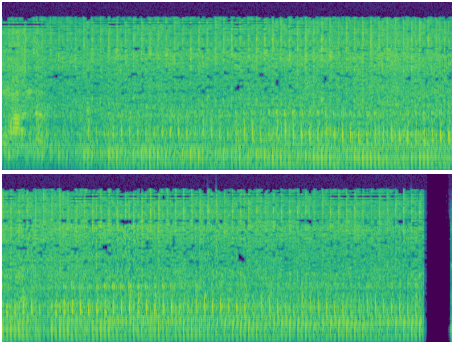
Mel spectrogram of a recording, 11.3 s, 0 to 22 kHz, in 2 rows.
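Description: A GY6 four-valve motorcycle engine catches after a brief start and keeps running steadily up close, with a dense, busy mechanical drone that stays loud and even until it cuts off abruptly at the end.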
